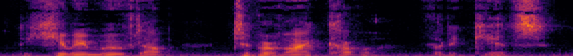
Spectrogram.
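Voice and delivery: ordinary delivery

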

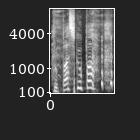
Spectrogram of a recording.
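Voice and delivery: high Geordie lilt on "scooper"; quick Geordie impression; Geordie accent. Shown as a demonstration. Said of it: "Instant Geordie accent".

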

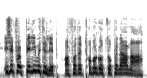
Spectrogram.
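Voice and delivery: high-pitched, mocking host; indignant, derisive question; scornful Mr Dedalus.

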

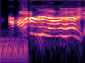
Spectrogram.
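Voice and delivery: high-pitched mock yell for help; retold harder shouting. Host as trapped man shouting even harder, high mock yell. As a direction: cry out urgently, pitch way up. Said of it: "he shouted even harder".

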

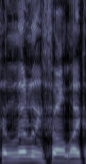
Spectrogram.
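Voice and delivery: normal talking voice

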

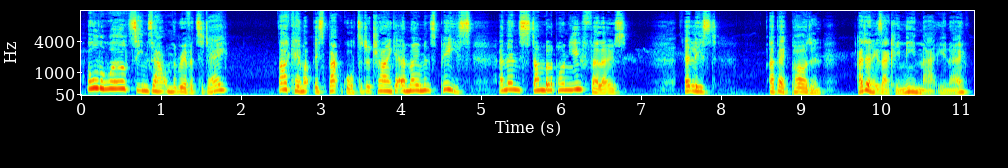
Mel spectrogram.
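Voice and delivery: lightly voiced otter, high then settling into apology; grumbling otter. Otter complains to Rat and Mole about the crowded river, mildly put out.

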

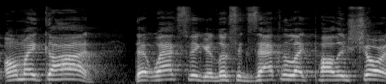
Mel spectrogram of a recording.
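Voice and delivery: high, excited tourist gasp; gushing tourist. Retold or imitated. Starstruck tourist gushing over a wax figure, high and excited. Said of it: "the tourists will come by and be like".

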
